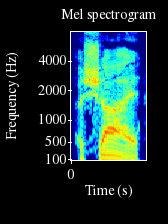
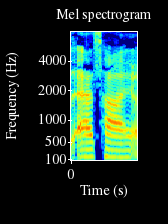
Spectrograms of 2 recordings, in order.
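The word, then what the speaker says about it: Asshai: Or as some people mispronounce it, a shy. – Yeah. Give it the program, ladies and gents. – It's ass high, obviously.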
